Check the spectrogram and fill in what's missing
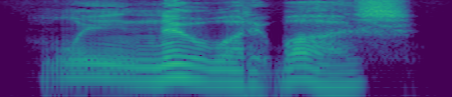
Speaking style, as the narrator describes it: he said hoarsely

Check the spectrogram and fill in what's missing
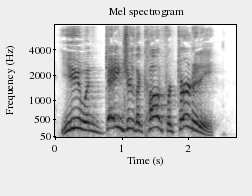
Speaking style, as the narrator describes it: he shouted again

